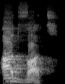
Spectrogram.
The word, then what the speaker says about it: advert: Advert, okay? Now, how do you stress advert, okay? Advert could also be a noun, okay? Now, the stress is placed on the what now? On the first syllable, ad.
